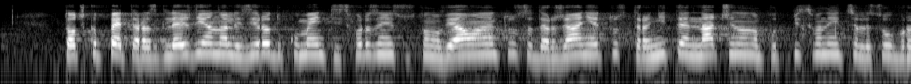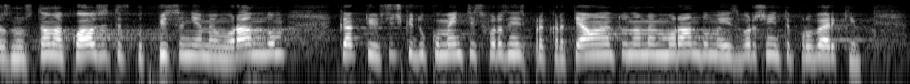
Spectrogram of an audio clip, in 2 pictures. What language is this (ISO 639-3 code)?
bul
